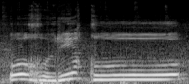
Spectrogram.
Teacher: غین کو پر پڑھنا ہے قاف کو پر پڑھنا ہے کیونکہ یہ حروف مستعلیہ ہیں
